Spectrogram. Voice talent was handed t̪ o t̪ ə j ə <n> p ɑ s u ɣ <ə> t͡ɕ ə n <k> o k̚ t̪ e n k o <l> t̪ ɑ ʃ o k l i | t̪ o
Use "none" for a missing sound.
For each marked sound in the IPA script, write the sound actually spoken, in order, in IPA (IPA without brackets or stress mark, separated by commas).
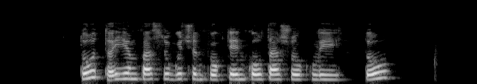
m, ə, p, l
